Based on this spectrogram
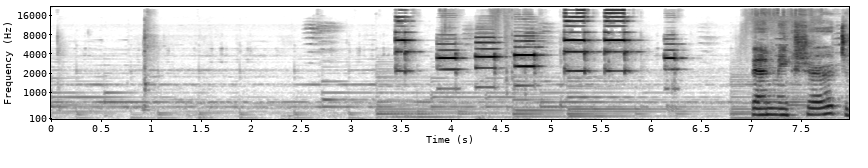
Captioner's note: device is beeping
